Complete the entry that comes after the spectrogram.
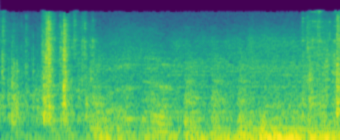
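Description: A few quick, bright jangles of car keys, one cluster near the start and another near the end, over a steady low rumble like an idling car engine.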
